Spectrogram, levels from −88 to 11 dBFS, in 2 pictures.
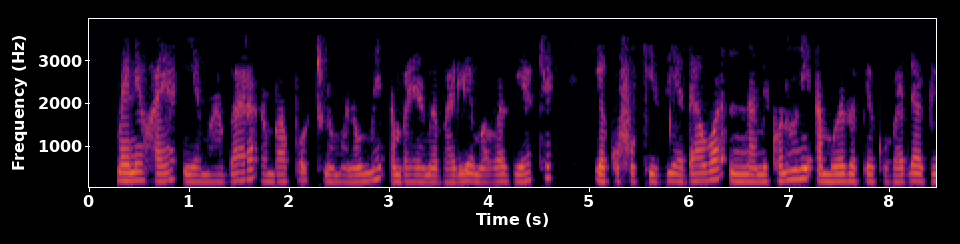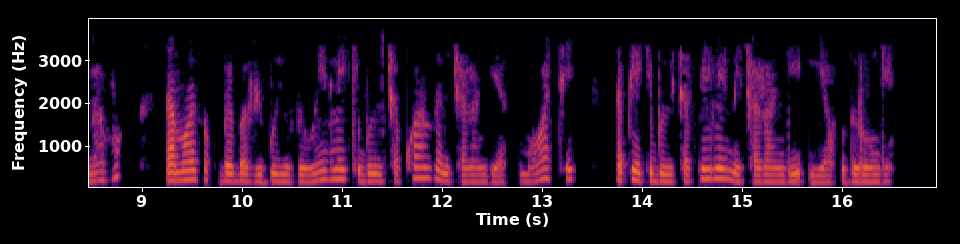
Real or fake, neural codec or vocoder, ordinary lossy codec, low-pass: real; none; MP3, 32 kbps; 3.6 kHz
